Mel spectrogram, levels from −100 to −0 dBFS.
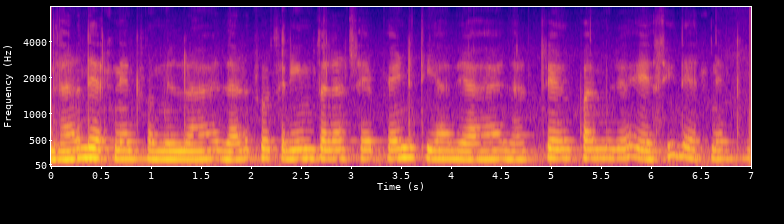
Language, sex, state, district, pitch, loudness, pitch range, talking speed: Hindi, male, Haryana, Jhajjar, 160 Hz, -18 LUFS, 155-165 Hz, 195 wpm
